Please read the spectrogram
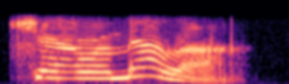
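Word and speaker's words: Ciaramella: So now, since he's been exposed all throughout alternative media, we now know the way you pronounce his name is Charamella.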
